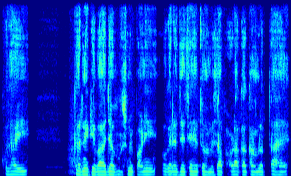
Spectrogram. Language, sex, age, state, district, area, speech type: Hindi, male, 60+, Uttar Pradesh, Ghazipur, rural, spontaneous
